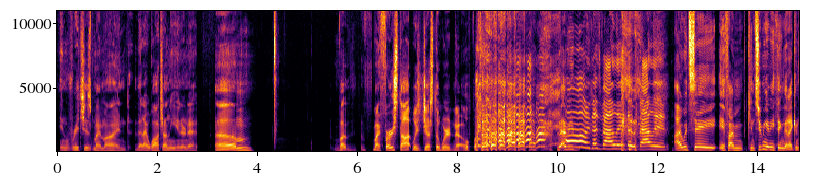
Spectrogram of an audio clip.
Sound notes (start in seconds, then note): 8.4 both laughing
